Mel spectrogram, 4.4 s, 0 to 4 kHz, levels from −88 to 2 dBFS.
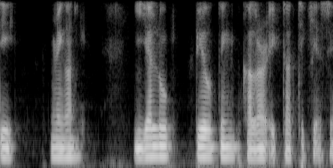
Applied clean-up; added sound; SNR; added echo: neural mask model DeepFilterNet 3.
